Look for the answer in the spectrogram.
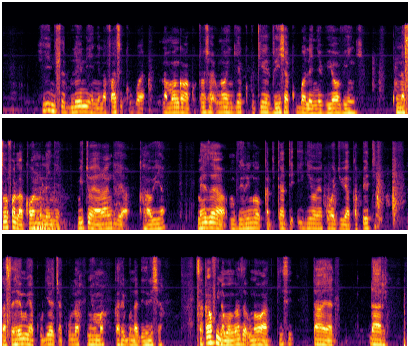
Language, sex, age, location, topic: Swahili, male, 18-24, Nairobi, education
